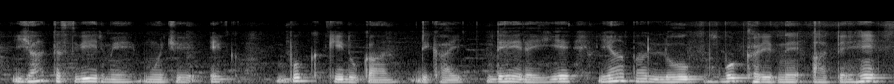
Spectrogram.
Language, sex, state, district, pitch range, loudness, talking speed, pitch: Hindi, male, Bihar, Madhepura, 110-135 Hz, -18 LUFS, 135 wpm, 120 Hz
